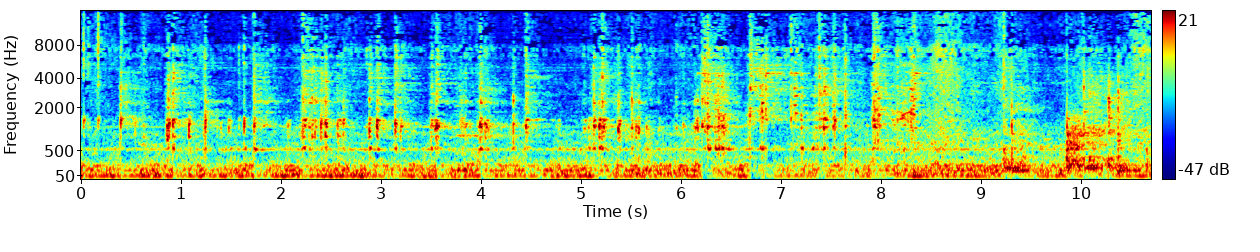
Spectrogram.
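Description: Small metal springform cake tin clinking and knocking as it is handled, its clip latch clicking, with many short metallic taps. A rustle of cloth comes near the end as the tin comes out of a cotton bag.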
